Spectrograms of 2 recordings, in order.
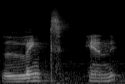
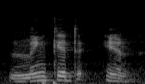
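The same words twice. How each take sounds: First: Linked ends in a t sound, one syllable. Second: Linked ends in an extra id syllable. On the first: The speaker calls it right. "LinkedIn is the correct pronunciation. In fact, linked sounds like T" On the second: The speaker calls it wrong. "you will hear many people saying LinkedIn"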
